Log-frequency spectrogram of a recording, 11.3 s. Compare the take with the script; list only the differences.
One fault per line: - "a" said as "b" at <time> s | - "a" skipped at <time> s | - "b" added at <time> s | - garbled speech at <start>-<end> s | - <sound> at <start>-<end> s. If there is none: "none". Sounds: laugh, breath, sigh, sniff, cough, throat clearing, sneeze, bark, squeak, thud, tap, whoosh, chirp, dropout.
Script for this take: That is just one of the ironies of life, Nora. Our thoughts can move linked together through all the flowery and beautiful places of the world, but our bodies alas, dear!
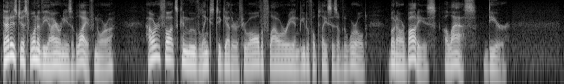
none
